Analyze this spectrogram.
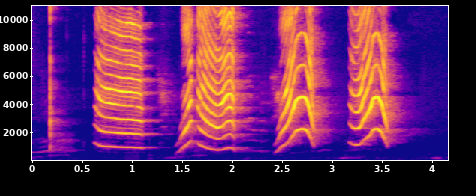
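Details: Talking parrot indoors, said to speak "Mummy papa" and ask for roti: a short click, then four loud, nasal, speech-like syllables, a flat held note followed by three arched, rising-falling words at roughly even spacing.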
